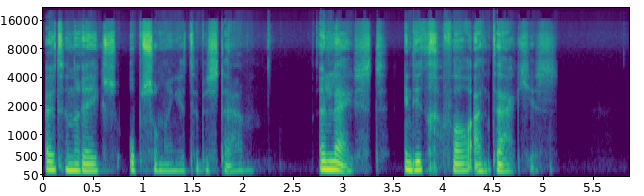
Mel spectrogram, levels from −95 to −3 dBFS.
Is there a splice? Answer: yes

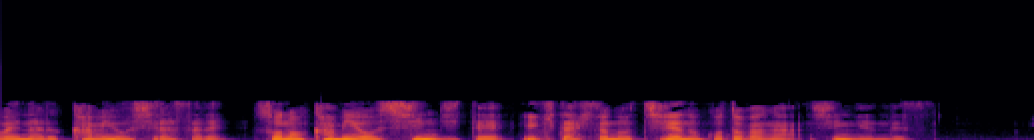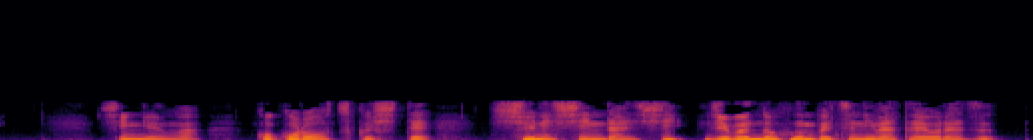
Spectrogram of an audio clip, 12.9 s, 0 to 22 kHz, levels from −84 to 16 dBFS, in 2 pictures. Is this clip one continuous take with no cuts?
no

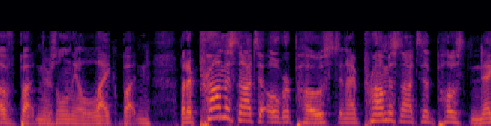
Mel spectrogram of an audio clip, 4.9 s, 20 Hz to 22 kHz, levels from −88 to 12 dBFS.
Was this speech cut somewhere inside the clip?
no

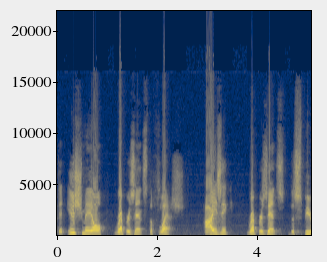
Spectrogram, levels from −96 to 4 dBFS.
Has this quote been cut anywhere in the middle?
no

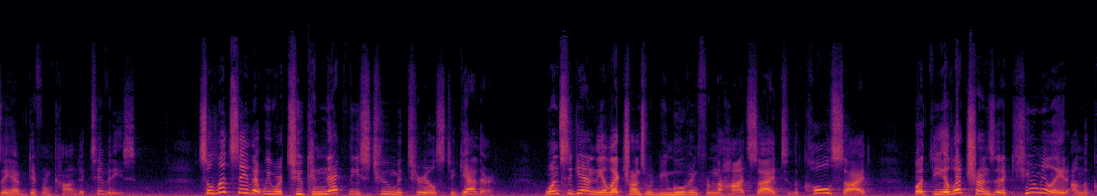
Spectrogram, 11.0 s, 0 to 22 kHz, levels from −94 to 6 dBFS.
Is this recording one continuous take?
yes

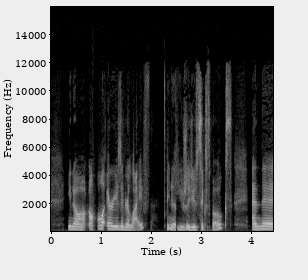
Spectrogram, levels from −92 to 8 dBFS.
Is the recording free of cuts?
no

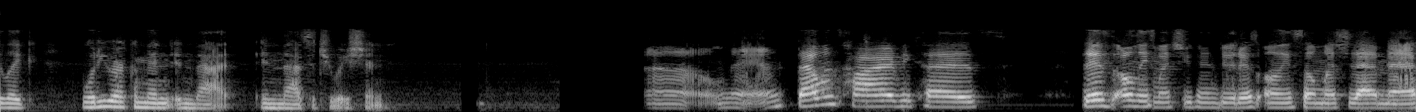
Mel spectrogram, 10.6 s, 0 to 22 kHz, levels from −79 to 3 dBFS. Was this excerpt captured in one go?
no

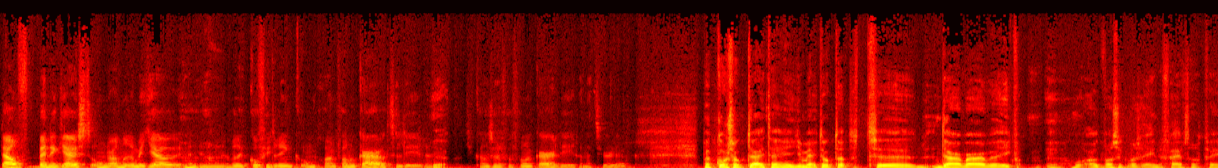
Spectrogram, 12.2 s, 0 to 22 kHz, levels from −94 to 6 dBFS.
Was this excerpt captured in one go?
no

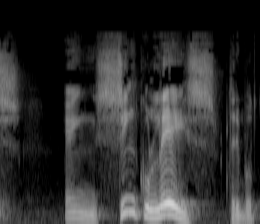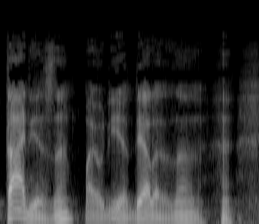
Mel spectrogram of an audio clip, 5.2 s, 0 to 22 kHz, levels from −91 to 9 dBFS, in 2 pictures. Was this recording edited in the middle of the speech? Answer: yes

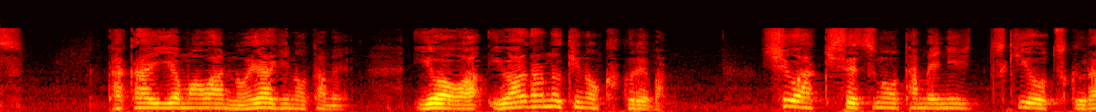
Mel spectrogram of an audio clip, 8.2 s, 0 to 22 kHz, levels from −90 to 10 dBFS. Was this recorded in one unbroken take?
yes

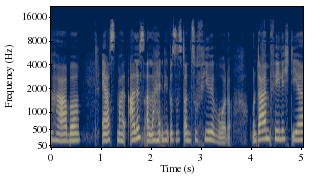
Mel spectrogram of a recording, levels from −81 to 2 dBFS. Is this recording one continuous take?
no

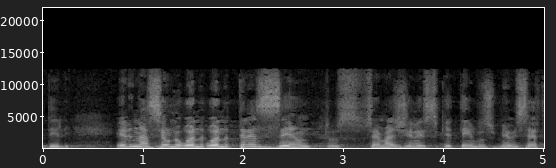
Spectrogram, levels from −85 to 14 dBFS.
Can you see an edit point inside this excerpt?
yes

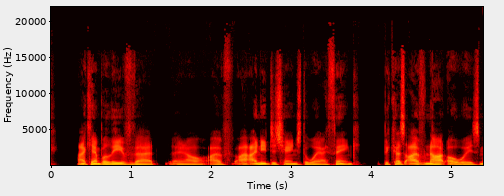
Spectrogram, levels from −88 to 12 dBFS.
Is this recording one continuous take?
yes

